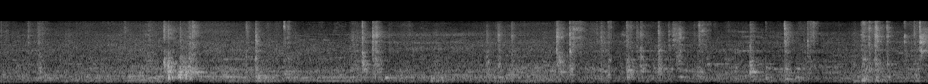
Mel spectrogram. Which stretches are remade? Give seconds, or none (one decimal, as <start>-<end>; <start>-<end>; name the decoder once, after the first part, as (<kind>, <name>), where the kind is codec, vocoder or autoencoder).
0.0-3.0 (codec, DAC); 3.5-9.3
